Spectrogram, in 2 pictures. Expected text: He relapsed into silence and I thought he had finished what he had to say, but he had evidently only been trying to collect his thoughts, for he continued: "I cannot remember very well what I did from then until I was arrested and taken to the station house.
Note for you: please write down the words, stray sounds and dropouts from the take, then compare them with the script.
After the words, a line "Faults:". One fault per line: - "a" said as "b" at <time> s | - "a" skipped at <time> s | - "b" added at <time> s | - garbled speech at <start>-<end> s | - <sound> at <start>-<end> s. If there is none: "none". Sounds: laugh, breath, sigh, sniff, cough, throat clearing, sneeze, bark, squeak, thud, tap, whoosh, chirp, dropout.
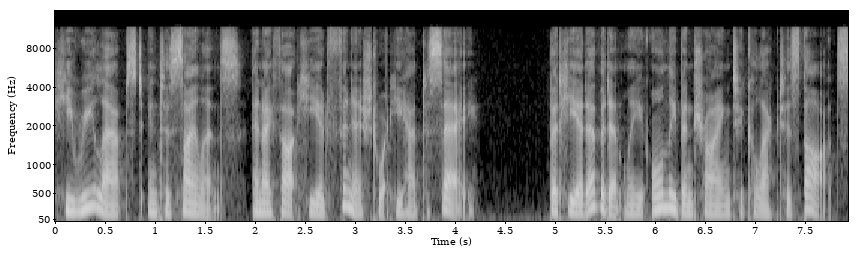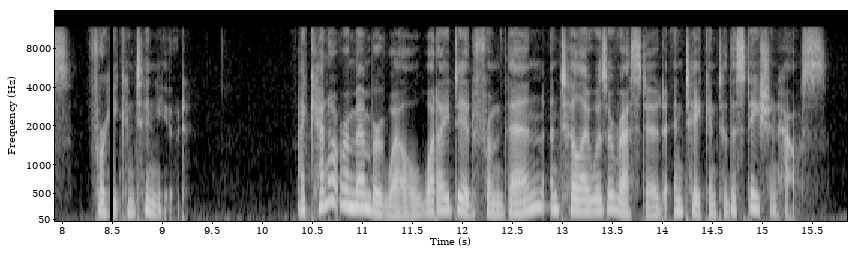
He relapsed into silence and I thought he had finished what he had to say, but he had evidently only been trying to collect his thoughts, for he continued: "I cannot remember well what I did from then until I was arrested and taken to the station house.
Faults:
- dropout at 8.5-8.5 s
- "very" skipped at 11.2 s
